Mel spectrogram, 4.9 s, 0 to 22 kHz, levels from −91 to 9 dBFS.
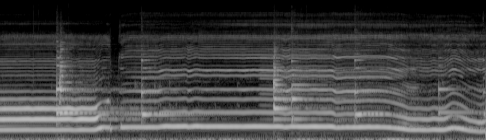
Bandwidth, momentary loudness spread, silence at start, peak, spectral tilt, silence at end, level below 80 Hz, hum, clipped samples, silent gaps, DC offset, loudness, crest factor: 11.5 kHz; 7 LU; 0 s; -6 dBFS; -3.5 dB/octave; 0 s; -50 dBFS; none; under 0.1%; none; under 0.1%; -23 LUFS; 16 dB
